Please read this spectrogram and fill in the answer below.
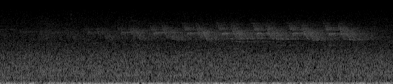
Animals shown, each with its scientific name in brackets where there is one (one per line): Ovenbird (Seiurus aurocapilla)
